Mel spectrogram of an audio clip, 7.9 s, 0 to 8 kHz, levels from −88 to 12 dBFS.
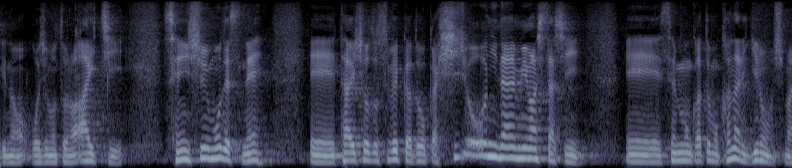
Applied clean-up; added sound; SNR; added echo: none; none; none; none.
